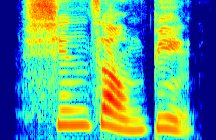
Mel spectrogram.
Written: 心脏病

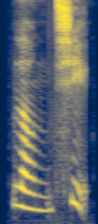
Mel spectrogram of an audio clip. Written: 冷气

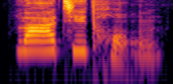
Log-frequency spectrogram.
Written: 垃圾桶

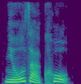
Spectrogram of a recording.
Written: 牛仔裤

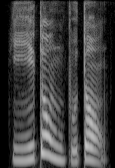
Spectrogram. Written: 一动不动

